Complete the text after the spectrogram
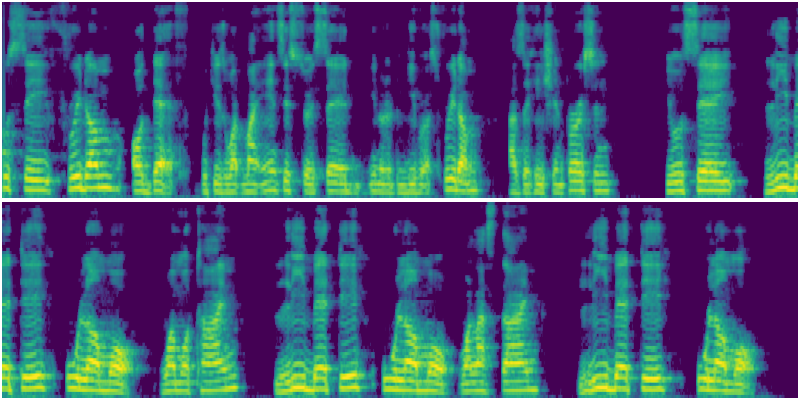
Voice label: Freedom or Death in Haitian Creole Libete ou lanmo with pronunciation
